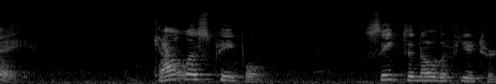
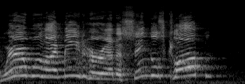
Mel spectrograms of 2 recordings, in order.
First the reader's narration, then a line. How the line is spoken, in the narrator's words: excitedly, the frog said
